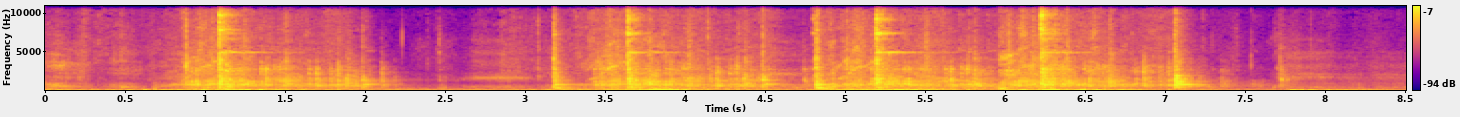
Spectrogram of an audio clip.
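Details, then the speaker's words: Cheap used generator, 38 hours on it, had been running then suddenly wouldn't start: repeated recoil pulls in short ratcheting bursts, engine turning over but never catching; owner suspected flooding, cause was corroded on/off switch contacts. "All right, so I've been sitting here thinking about this, and it seems very strange to me that we went from it's running fine all of a sudden to it won't start."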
